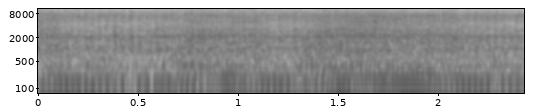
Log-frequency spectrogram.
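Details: Bajaj Pulsar (owner calls it his 150) running steadily, with a busy, tinny clatter on top that is loudest in the upper range; timing chain rattle before chain replacement.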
